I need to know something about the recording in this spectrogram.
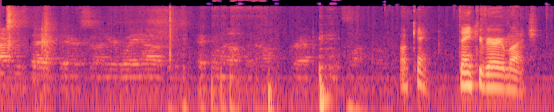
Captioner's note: faintly speaking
